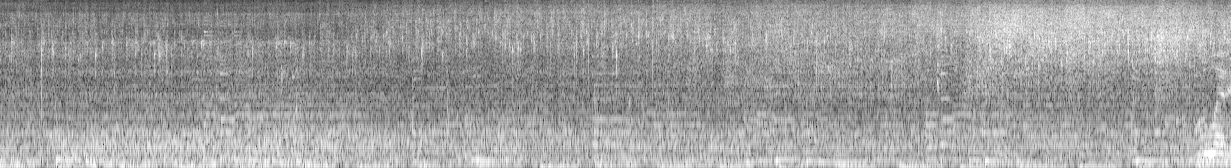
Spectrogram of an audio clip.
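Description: Thin pork chops fry in a pan with a constant crackling sizzle, with faint low clunks underneath and a slight rise in the sizzle near the end; no one speaks.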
